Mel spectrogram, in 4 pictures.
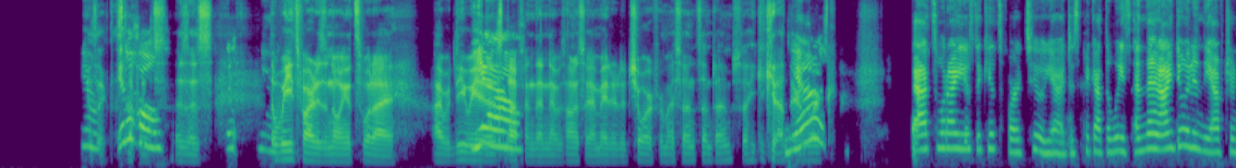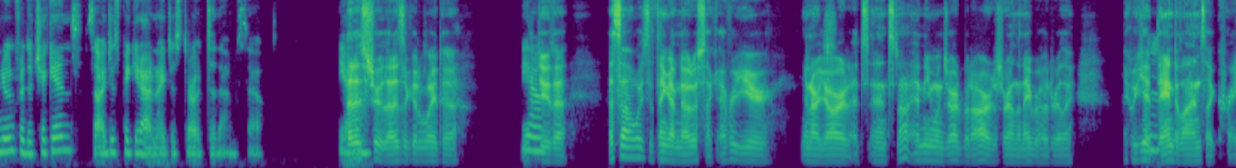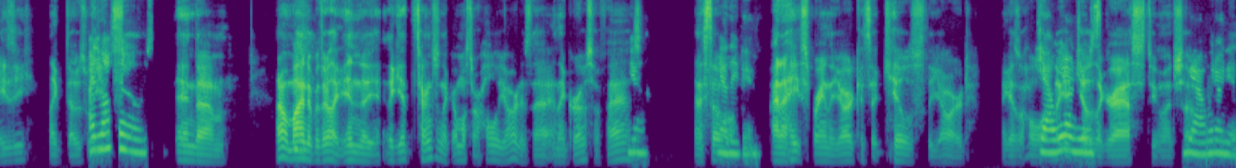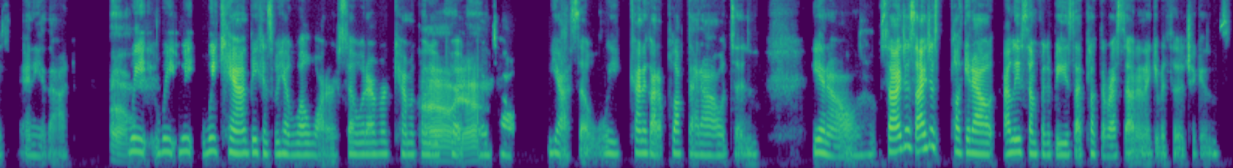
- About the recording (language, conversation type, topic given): English, unstructured, What is a hobby you have paused and would like to pick up again?
- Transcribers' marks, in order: laughing while speaking: "get"; unintelligible speech; other background noise; chuckle; tapping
